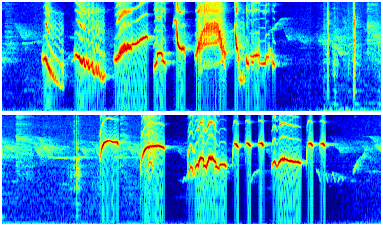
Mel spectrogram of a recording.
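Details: White-rumped shama in excited, many-voiced singing with tail-flicking: dense fast whistles and sharp chips, a short quiet gap, then clear rising whistles and quick repeated high notes.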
